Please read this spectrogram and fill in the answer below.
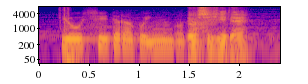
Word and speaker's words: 요시히데: 요시히데라고 읽는 거다. Yoshihide.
